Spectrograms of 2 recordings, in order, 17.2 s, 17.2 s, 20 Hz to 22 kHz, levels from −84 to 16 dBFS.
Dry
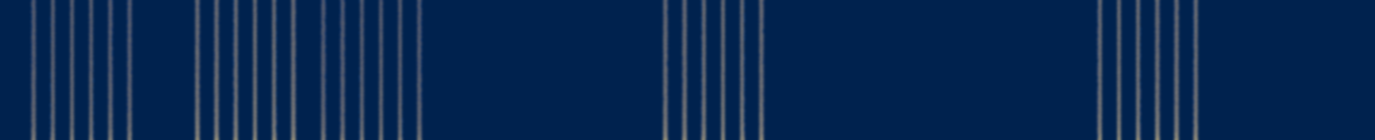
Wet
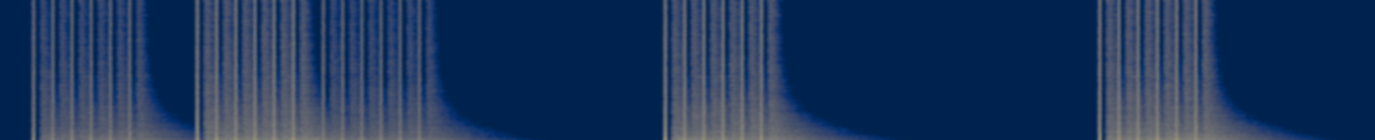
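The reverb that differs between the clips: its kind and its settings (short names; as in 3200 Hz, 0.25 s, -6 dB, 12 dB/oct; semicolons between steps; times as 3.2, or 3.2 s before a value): digital reverb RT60 1.8 s, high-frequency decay 0.55×, pre-delay 80 ms, DRR 4.5 dB; gain +1 dB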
